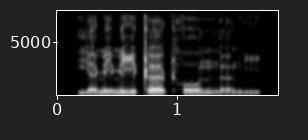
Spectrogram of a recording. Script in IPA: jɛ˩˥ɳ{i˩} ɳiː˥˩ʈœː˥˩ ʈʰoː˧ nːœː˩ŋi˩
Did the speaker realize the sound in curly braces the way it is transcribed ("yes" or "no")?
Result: no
